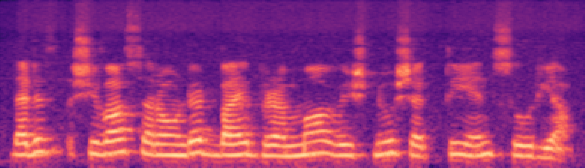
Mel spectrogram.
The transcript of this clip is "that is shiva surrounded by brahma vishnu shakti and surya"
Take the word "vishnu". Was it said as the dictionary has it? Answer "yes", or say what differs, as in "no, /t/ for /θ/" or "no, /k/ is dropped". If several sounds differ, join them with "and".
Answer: yes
